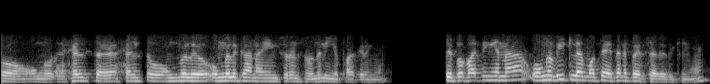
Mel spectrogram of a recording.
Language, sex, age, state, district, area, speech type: Tamil, male, 18-30, Tamil Nadu, Pudukkottai, rural, conversation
